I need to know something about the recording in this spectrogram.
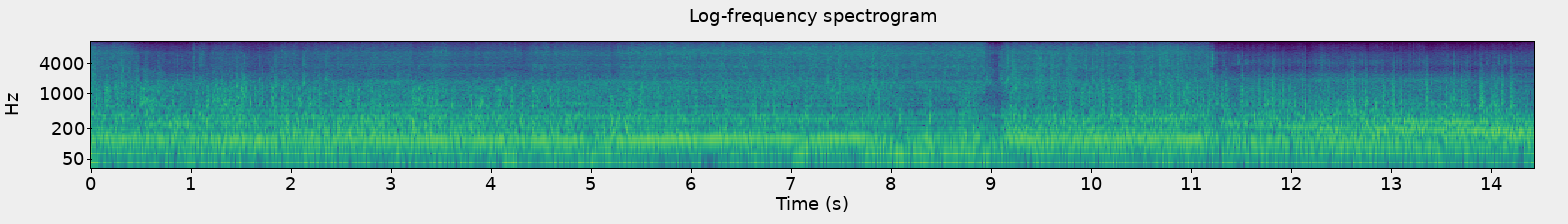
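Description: A motorcycle engine hums steadily and shifts in pitch as the bike rides along a road.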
